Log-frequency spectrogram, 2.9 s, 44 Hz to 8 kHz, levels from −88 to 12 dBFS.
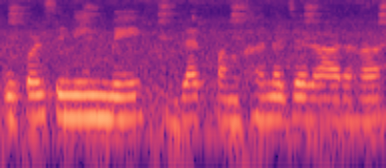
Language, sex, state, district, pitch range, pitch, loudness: Hindi, female, Chhattisgarh, Raipur, 190-210 Hz, 200 Hz, -15 LUFS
